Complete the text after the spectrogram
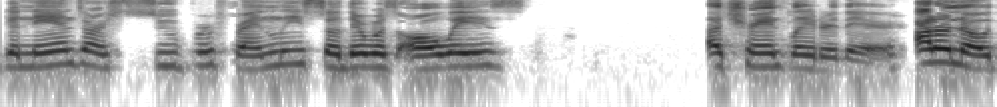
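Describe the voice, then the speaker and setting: Young woman panelist, a bit high-pitched, friendly, close dry sound. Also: a little mellow, dry recording. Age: young adult. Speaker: student panelist. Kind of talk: panel discussion.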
